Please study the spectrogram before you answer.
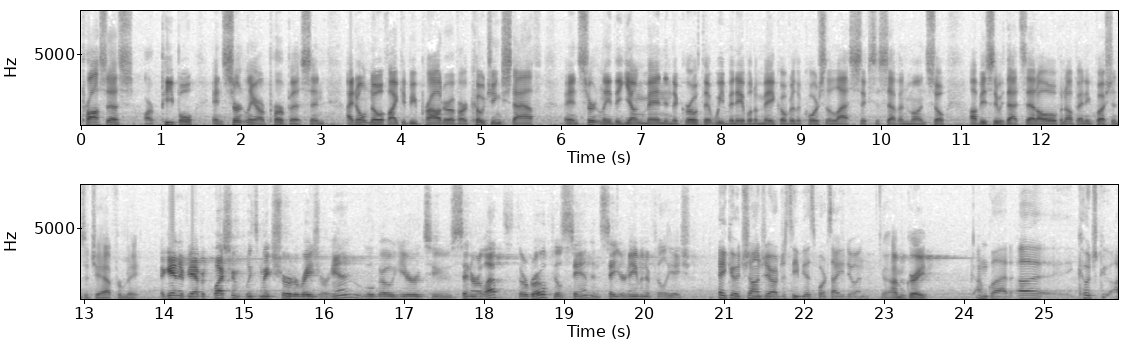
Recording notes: Press conference at Big 12 Football Media Days.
